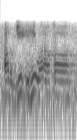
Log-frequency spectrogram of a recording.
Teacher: بزيادة همزة ساكنة وكسر الهاء بدون صلة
